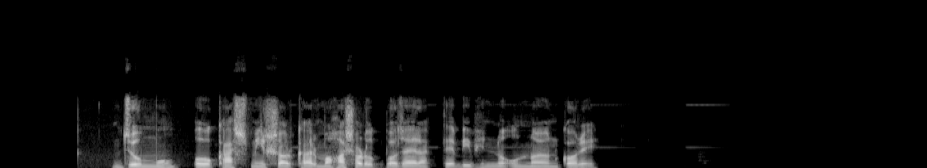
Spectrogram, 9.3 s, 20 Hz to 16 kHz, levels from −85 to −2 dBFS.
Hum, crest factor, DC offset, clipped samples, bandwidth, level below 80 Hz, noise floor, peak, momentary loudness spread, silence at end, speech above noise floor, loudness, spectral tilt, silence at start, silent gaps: none; 24 dB; under 0.1%; under 0.1%; 10 kHz; -68 dBFS; under -90 dBFS; -2 dBFS; 9 LU; 3.35 s; over 67 dB; -23 LUFS; -4 dB/octave; 1.15 s; none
